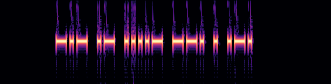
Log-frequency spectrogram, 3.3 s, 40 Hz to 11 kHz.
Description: Morse code, heard as a keyed tone, about 34 wpm, 700 Hz. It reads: KA4GER
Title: USA Call Signs - 6 Characters - Repeated 2x - 35wpm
